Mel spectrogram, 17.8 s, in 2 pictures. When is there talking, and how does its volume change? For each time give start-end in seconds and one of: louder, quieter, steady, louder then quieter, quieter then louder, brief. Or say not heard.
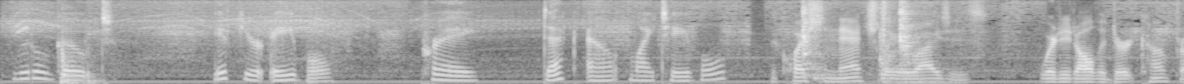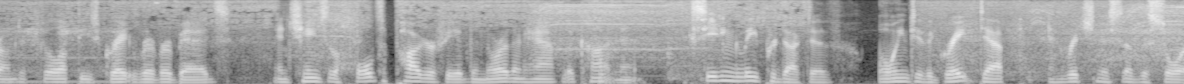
0.0-17.7 steady.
